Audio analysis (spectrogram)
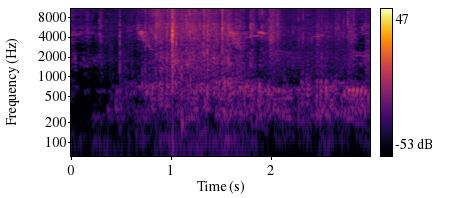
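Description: Prince Kamgar pigeons in a breeder's loft coo softly and repeatedly nearby, a low murmuring chorus with faint rustling and no talk.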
